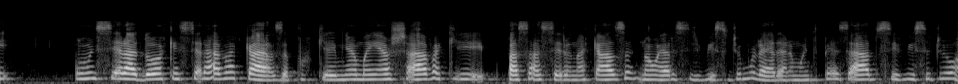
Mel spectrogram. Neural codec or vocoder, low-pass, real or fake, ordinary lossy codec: codec, 16 kHz, 4.8 kbps, FACodec; none; fake; none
